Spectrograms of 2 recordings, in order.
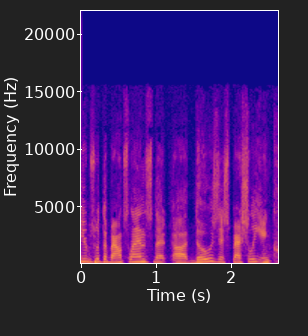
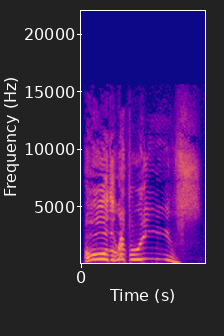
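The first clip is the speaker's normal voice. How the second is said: high, drawn-out, loud exclamation; excited outcry; 13 semitones higher, 5 dB louder, slower than usual. Real, not acted. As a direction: cry out as the referees appear. Commentator greets card with mock excitement.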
